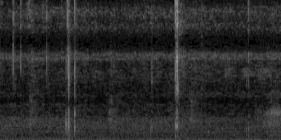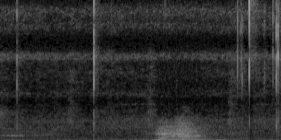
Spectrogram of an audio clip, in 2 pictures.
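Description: Faint scattered clicks of fingers picking at the plastic wrap on a smartphone, over a low steady room hum. About five and a half seconds in comes a brief low hum of a man's voice, the loudest sound here.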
